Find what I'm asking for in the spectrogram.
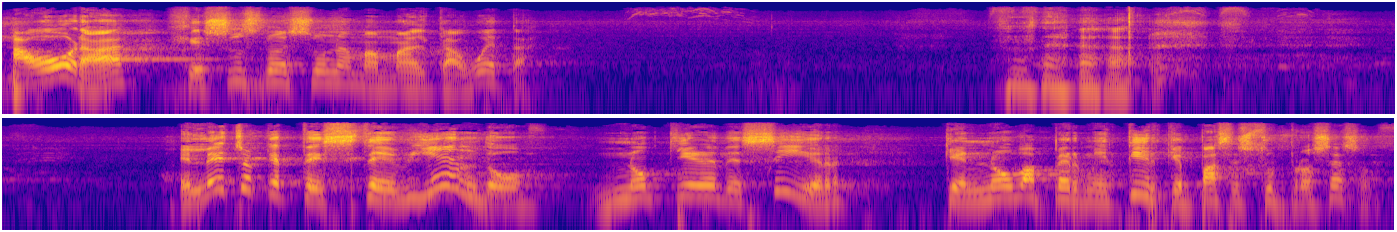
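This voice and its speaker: A man preaching a sermon as pastor, animated and full of jokes, in a church hall. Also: sits high, takes it slowly, long pauses. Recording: reverberant hall, faint ambience.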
